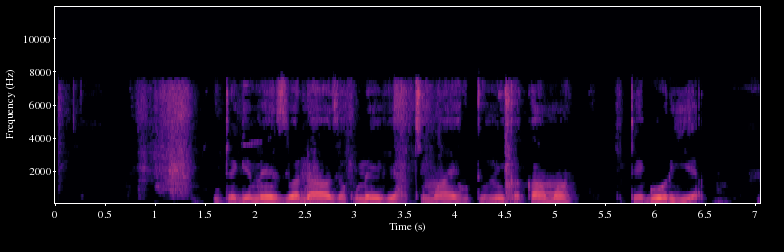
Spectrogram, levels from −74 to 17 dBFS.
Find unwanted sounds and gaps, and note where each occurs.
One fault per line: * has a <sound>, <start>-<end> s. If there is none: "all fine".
all fine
